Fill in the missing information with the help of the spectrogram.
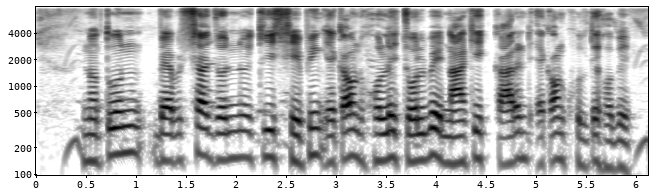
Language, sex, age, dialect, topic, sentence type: Bengali, male, 18-24, Jharkhandi, banking, question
